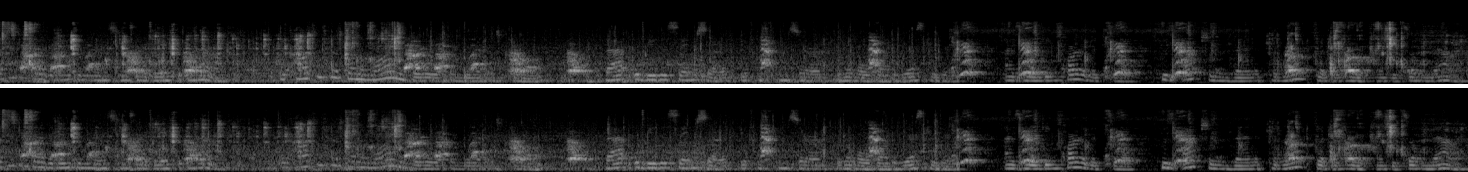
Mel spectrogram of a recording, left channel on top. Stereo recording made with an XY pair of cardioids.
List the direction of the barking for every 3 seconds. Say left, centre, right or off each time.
left, left, centre, left, left.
